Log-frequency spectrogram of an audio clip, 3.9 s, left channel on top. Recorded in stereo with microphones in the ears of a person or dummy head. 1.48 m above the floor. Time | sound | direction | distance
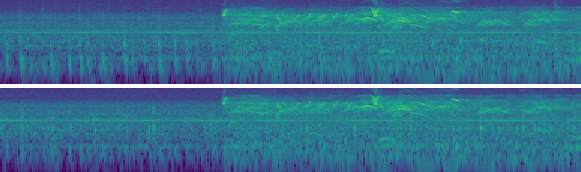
1.5 | a bird | 5° left (ahead or behind) | 0.5 m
